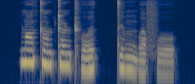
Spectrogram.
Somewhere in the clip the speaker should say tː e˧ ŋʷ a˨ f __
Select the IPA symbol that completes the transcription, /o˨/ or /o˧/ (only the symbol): o˨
